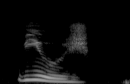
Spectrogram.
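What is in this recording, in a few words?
tlacochahuaya, Zapotec; small pork skins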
